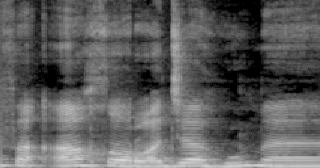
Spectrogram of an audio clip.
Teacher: आख ख्वा जो है वो साकिन है और हरूफ मुस्तालिया में से है, रा पूर्व पढ़ा जाएगा क्योंकि रा मफ्तू है। उसके बाद ये भी सेम, जीम जो है वो मफ्तू है, हा मज़मूम है और मीम अलिफ मद्दा है।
